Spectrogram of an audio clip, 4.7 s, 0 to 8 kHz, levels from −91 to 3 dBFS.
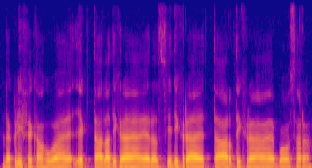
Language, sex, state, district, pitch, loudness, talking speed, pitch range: Hindi, male, Jharkhand, Garhwa, 125 Hz, -16 LUFS, 245 wpm, 120-125 Hz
